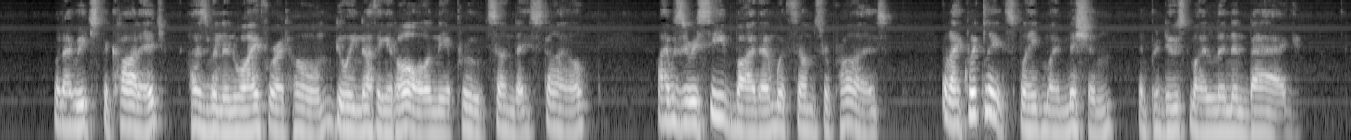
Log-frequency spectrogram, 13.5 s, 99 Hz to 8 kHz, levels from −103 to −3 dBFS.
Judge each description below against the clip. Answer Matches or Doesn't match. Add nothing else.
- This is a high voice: Doesn't match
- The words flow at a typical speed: Matches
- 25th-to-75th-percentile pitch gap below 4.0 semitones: Matches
